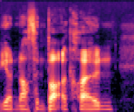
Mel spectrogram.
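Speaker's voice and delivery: ordinary talk, nothing marked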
